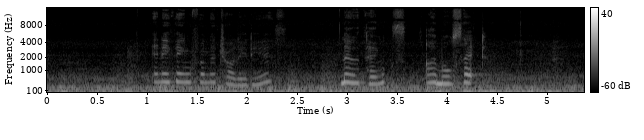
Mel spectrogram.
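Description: An elderly woman speaks briefly nearby.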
